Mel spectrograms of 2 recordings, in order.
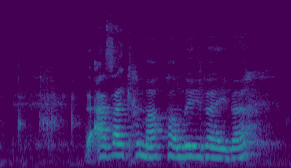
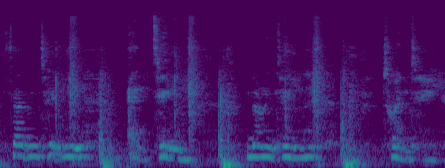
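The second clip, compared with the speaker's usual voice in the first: breathless rep count, quiet between breaths; 6 dB quieter, slower than usual. Real, not acted. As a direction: count through heavy breathing mid-workout. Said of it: "little bit out of breath".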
